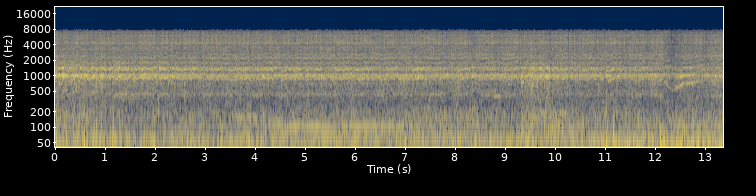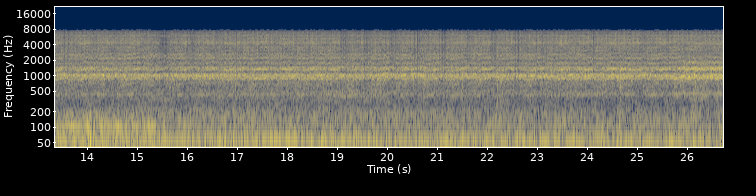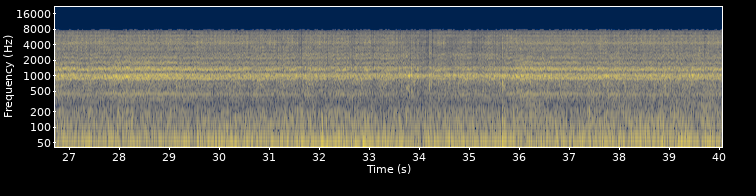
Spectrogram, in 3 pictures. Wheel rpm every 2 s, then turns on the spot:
120, 120, 110, 110, 120, 110, 110, 110, 120, 110, 110, 110, 110, 110, 110, 110, 110, 110, 120, 120.
none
